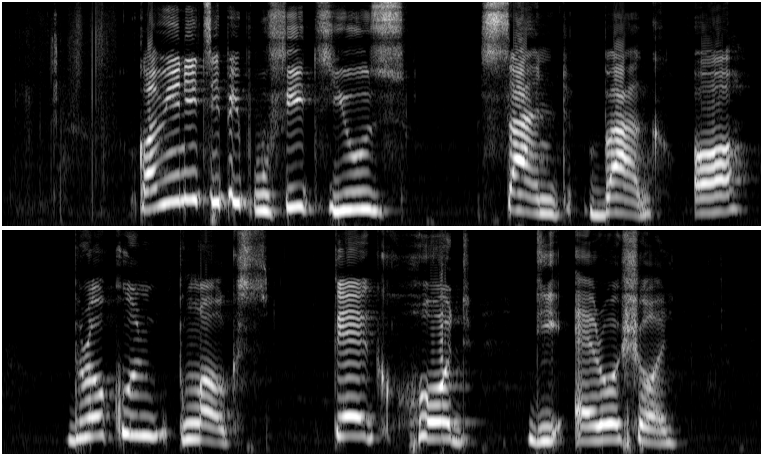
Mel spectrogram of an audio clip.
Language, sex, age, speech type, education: Nigerian Pidgin, female, 15-29, read, primary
